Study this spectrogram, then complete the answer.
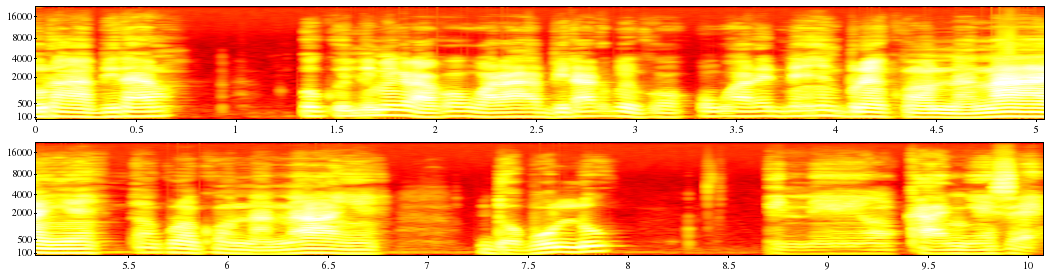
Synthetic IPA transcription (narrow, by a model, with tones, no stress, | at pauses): u˦ɾa˨bi˦ɾa˦ɾu˦ | o˦kʷe˦li˦me˦ka˨ɾa˨ko˦wa˨ɾa˦˨bi˦ɾa˦ɾu˦be˨kɔ˨o˦wa˦ɾe˦de˦bɾẽ˨ko˨na˨na˦˨jɛ˦de˦bɾẽ˨ko˨na˨na˦˨jɛ˨ | dɔ˨bu˦lu˦ | e˨ne˨o˨kʰa˨ɲɛ˦se˨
